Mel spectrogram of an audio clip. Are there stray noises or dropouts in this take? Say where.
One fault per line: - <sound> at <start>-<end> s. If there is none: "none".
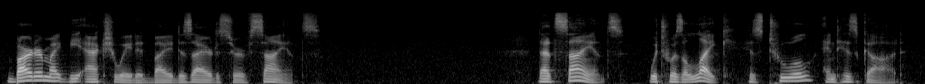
none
